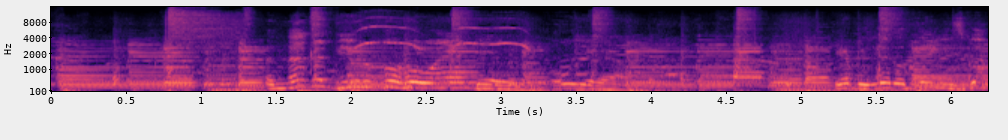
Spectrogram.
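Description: Live band music: electric guitar carrying a bending melody over percussion hits.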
